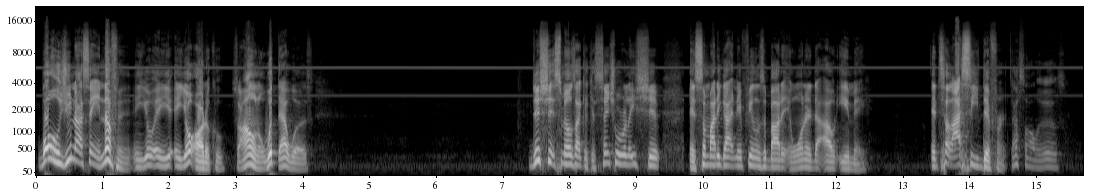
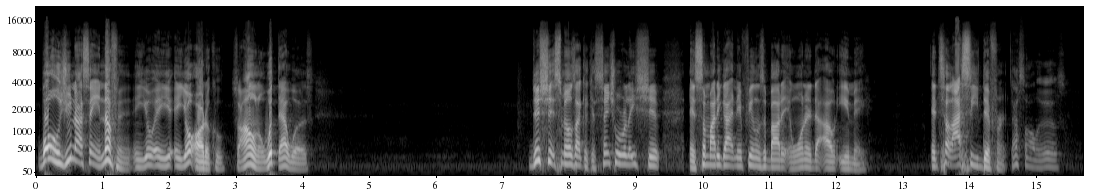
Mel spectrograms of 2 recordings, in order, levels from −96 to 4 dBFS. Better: second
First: high-pitched whine; faint; throughout; 5.5 kHz, 30 dB below the speech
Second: none

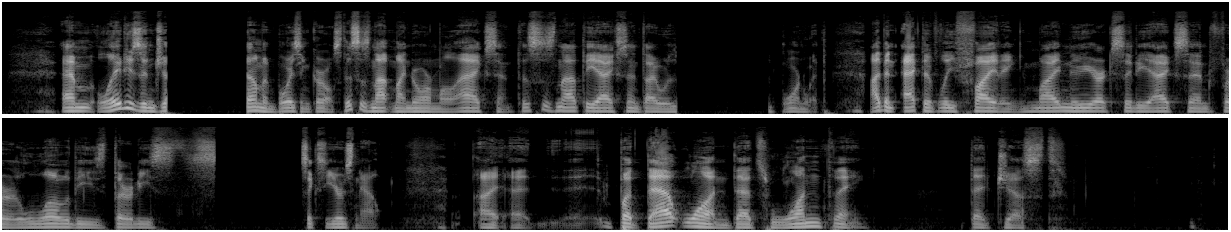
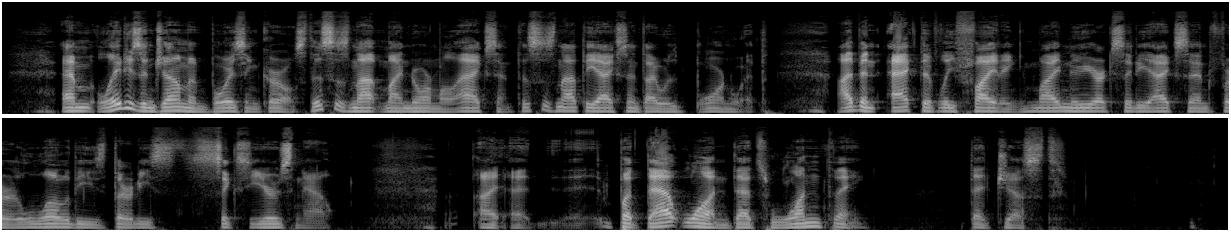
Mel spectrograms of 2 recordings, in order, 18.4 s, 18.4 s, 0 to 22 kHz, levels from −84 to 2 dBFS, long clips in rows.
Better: second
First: audio freezing; at 1 s for 0.5 s, at 5 s for 0.5 s and at 11 s for 0.5 s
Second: none

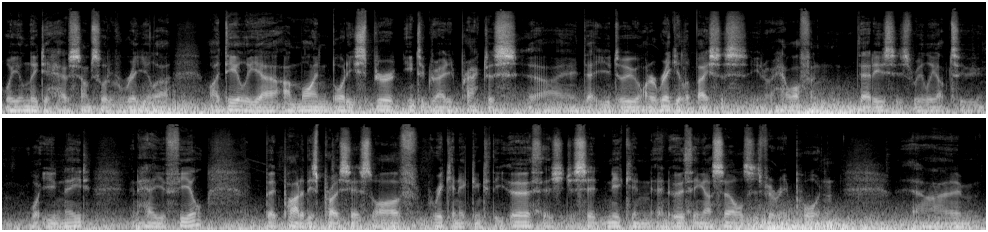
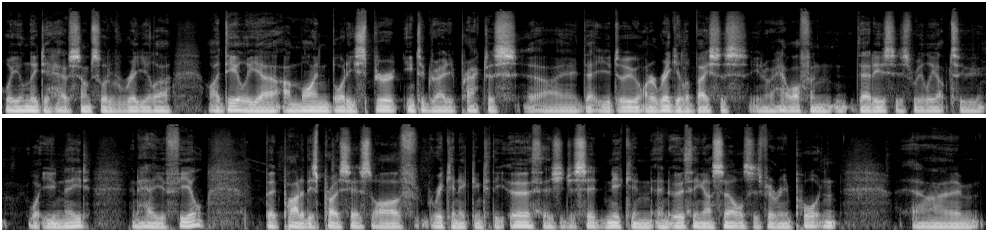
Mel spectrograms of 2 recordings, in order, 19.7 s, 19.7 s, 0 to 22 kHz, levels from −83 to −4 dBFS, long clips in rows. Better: second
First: wind noise on the microphone; occasional gusts; 10 dB below the speech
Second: none

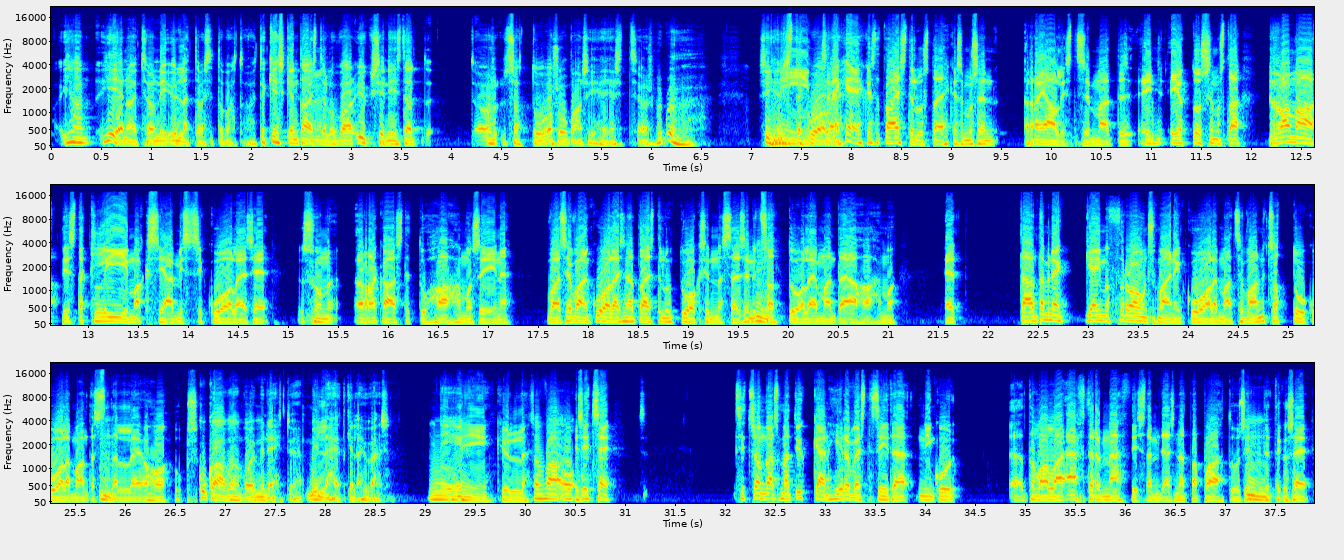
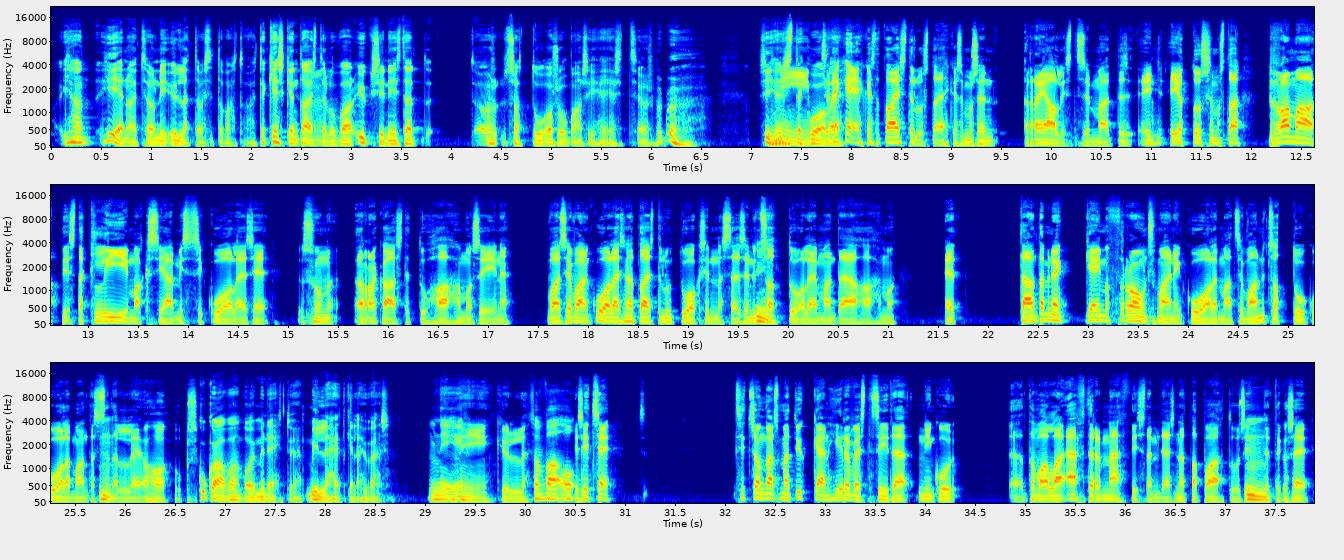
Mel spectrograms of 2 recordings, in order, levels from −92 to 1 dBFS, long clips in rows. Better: second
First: distortion; heavy; 7 dB below the speech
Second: none

